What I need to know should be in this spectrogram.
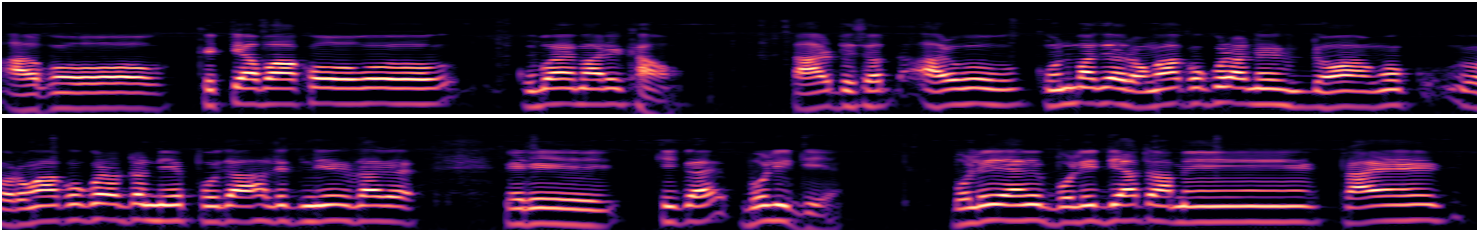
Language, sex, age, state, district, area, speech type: Assamese, male, 60+, Assam, Golaghat, rural, spontaneous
